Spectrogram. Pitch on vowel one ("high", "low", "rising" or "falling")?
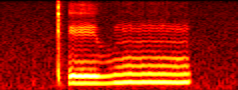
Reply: low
